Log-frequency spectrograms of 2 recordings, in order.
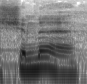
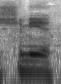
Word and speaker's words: Chimere: dream and when we've met frenchotties they've immediately pronounced it as Shimmer or Shamir and I've heard other pronunciations but we've tended to stick with the unpretentious Shamir anyway um I grew up on boats on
